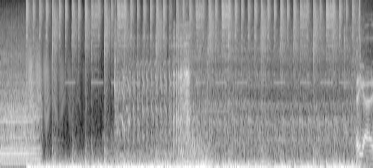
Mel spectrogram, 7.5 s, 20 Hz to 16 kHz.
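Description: An Atima AY3000i portable inverter generator cranks and starts, its engine catching with a loud, steady running drone that continues with uneven surges, while speech is heard.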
